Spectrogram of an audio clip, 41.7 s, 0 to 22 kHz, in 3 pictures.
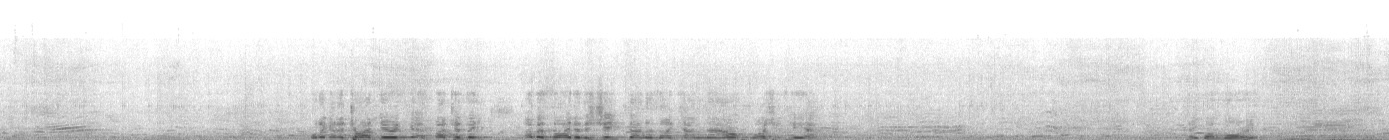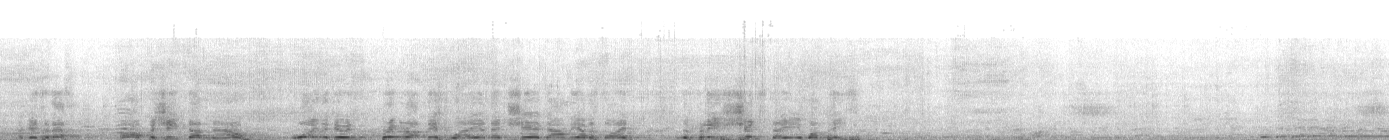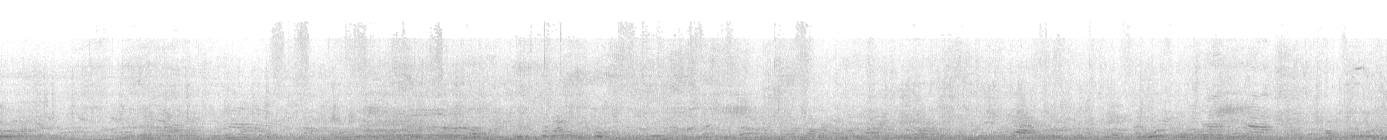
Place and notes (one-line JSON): {"title": "The Lambing Shed, Amners Farm, Burghfield, UK - Sheep shearing demonstration", "date": "2017-05-06 11:06:00", "description": "This the sound of Chris Webber demonstrating how a sheep is sheared. The sheep in question is a North Country Mule crossed with a Suffolk ram. The flock on this farm is full of wonderful sturdy little meat sheep, with incredible mothers, who produce many lambs and a lovely thick, strong woolly fleece. Chris said the Wool Marketing Board currently pay £5 per fleece which is very encouraging to hear. The demonstration was so interesting and inspiring - to me the skill involved in shearing a sheep is no ordinary task and I never tire of watching the process. Keeping the sheep docile and turning it around, all the while working over it with the buzzing clippers (that you can hear in this recording) and somehow managing to not cut the skin, look to me like a real feat. This is how all the wool in our jumpers is obtained - through this action - and it's beautiful to see it being well done.", "latitude": "51.42", "longitude": "-1.03", "altitude": "41", "timezone": "Europe/London"}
